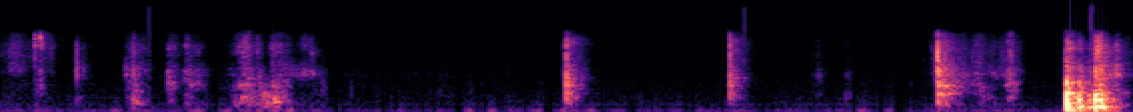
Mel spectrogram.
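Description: Paper being handled and folded on a work surface: a cluster of short rustles in the first second, then a few sharp clicks, the loudest just before the end.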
